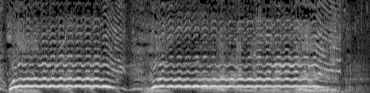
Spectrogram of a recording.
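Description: A lamb that is being held for slaughter bleats loudly twice in long, quavering cries, a short one and then a longer drawn-out one after a brief pause, with a nasal, wavering tone and no talking.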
